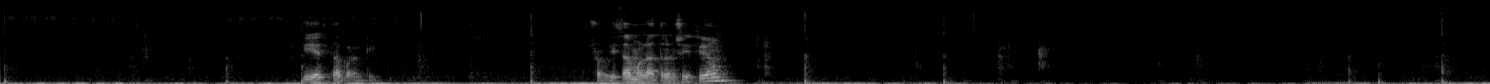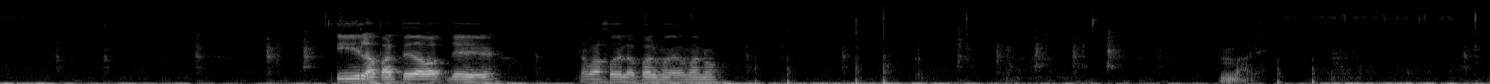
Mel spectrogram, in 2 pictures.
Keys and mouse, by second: 1.5 shift+middle click, 2.3-4.3 drag, 4.3-5.3 middle drag, 5.3-6.9 shift+drag, 6.9-8.1 shift+middle drag, 8.1-9.6 drag, 9.1 f, 9.8-13.6 shift+middle drag, 13.1 f, 13.8-15.8 drag, 15.8-21.1 shift+middle drag, 20.7 f, 21.4-24.6 drag, 24.6-27.8 shift+middle drag, 27.8-29.8 drag.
